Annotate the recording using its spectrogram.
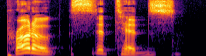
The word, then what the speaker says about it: protocetids: This particular ancient species was previously unknown to experts, but it's part of a group of semi-aquatic whales called protocetids, and that is the pronunciation, you're welcome, which existed during the Eocene period.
